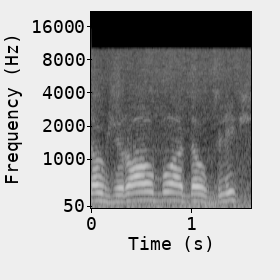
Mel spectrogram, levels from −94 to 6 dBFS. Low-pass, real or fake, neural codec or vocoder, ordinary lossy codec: 9.9 kHz; real; none; AAC, 64 kbps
